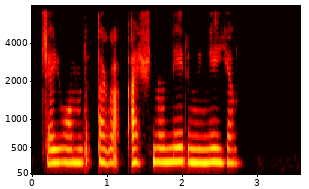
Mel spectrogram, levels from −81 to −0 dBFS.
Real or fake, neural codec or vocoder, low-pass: fake; codec, 24 kHz, 0.9 kbps, WavTokenizer, small release; 7.2 kHz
